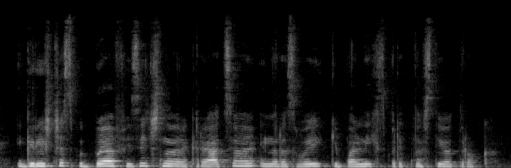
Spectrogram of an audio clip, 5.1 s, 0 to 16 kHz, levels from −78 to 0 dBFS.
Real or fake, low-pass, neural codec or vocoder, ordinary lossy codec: real; 14.4 kHz; none; AAC, 64 kbps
